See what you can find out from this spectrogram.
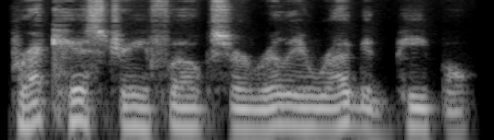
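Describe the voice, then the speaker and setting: Husky, mellow male podcast host. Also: medium pitch, steady tone, normal speed. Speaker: podcast host interviewing guests. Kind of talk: conversational interview.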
